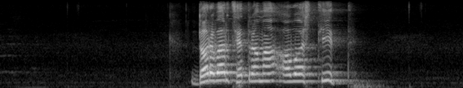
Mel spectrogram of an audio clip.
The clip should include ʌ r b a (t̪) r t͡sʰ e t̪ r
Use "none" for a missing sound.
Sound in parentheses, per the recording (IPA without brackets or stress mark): none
